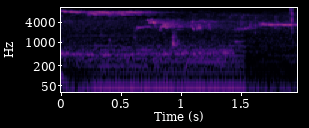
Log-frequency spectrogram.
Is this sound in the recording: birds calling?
yes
